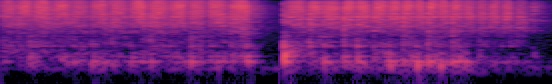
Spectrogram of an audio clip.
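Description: Steel brush scraping back and forth across wood to texture it for a DIY dog bed, close and continuous rough rasping strokes with one brief pause midway.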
